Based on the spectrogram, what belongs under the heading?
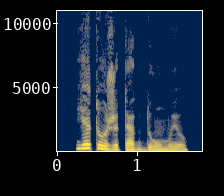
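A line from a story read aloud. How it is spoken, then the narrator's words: Quiet confirmation. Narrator (Russian): негромко подтвердила мисс Смит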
